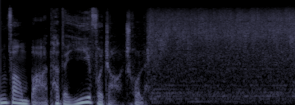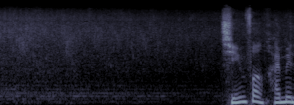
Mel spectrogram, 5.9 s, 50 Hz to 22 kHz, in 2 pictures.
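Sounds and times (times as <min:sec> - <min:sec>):
speech: 0:00.0 - 0:01.8, 0:05.2 - 0:05.8
water running in a bathroom shower: 0:01.4 - 0:05.8.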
